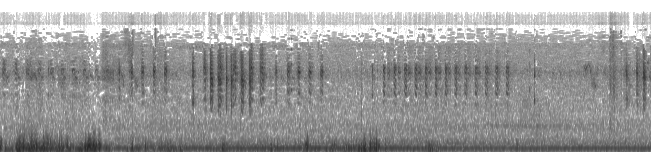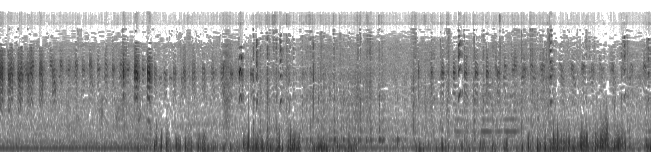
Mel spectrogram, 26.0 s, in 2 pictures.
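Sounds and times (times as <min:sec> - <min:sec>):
birds chirping: 0:00.0 - 0:26.0
low steady hum: 0:00.0 - 0:26.0
rustling: 0:17.5 - 0:24.0.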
